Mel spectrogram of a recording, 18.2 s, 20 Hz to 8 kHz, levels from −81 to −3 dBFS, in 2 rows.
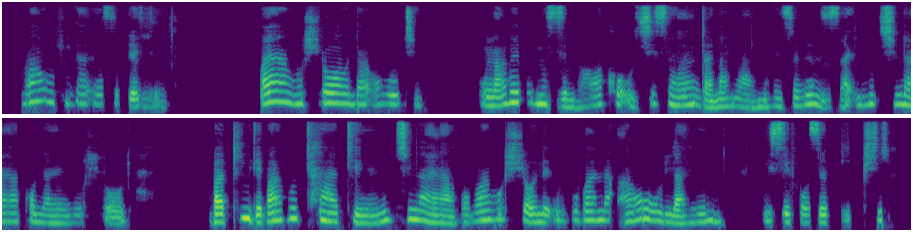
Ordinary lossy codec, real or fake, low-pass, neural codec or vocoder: MP3, 64 kbps; fake; 7.2 kHz; codec, 16 kHz in and 24 kHz out, 0.6 kbps, FireRedTTS-2 codec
